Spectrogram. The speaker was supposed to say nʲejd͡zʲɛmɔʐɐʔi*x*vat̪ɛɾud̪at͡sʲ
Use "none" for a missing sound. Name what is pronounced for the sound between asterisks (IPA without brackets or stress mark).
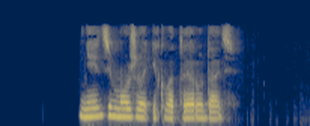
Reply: k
